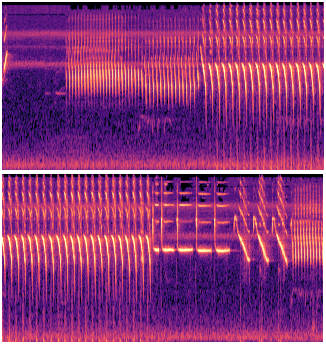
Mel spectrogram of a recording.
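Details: Canary in full song, clearly recorded: buzzy rolled trills, a long rapid series of descending notes, then metallic ringing tones and sharp downward sweeps, with short gaps between phrases.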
